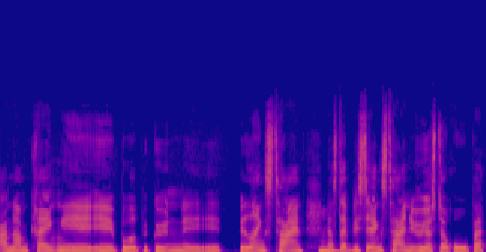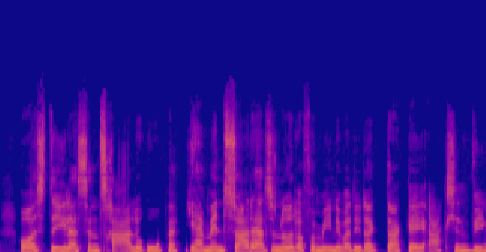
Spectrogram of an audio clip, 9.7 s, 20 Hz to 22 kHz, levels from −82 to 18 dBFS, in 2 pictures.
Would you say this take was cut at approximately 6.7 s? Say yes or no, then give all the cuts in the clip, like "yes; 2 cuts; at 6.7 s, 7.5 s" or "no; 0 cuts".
yes; 2 cuts; at 6.7 s, 7.8 s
